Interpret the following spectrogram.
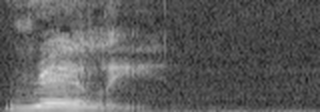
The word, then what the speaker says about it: rarely: event or a situation rarely this is an adverb so two syllables we stress the first one rarely and it means not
